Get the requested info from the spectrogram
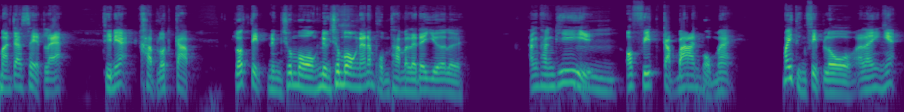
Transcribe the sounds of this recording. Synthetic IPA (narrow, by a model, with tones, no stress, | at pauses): ma˧˥nt͡ɕa˨˩seː˨˩t̪̚lɛ˦˥ʔ | t̪ʰiː˧ni˦˥ɐkʰa˨˩p̚lo˦˥t̪̚ka̰˨˩p̚ | lɔ˦˥t̪ːi˨˩t̪̚nɯ˨˩ŋt͡ɕʰu˥˩ɐmoː˧ŋnɯ˨˩ŋt͡ɕʰu˥˩əmː˧ŋa˦˥nʔa˨˩pʰo˩˦mt̪ʰa˧mʔa˧a˧jdaː˥˩jɤ˦˥ʔlɤː˧j | t̪ʰa˦˥ŋt̪ʰa˦˥ŋt̪ʰiː˥˩ʔɔ˦˥p̚fi˦˥t̪̚ka˨˩p̚baː˥˩npʰo˩˦mʔa̰˨˩ | ma˥˩jt̪ɯ˩˦ŋsi˨˩p̚loː˧ʔa̰˧ɾa˧jːa˨˩ŋːi˦˥ɐʔ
